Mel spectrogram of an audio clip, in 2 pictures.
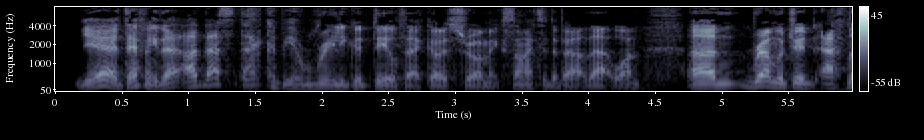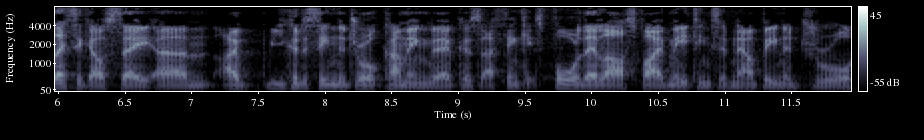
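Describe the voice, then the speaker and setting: A man with an English accent talks at a very fast pace with hardly any pauses. His medium-pitched voice has a bright, sharp tone and ordinary pitch variation over a quiet background. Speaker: soccer commentator. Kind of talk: casual chat.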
